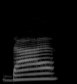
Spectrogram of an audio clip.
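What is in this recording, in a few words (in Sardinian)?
"dae", female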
